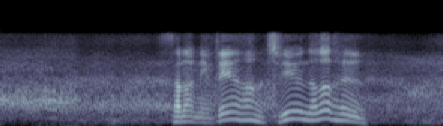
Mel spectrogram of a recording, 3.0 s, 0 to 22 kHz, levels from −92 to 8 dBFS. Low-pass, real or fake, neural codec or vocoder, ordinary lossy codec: 7.2 kHz; fake; codec, 16 kHz in and 24 kHz out, 0.9 kbps, LongCat-Audio-Codec, four codebook decoder; none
